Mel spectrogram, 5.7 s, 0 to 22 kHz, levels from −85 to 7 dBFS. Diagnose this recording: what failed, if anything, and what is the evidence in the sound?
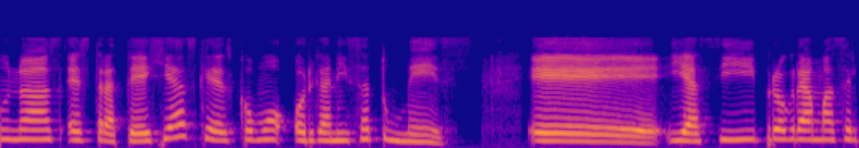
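No fault detected anywhere.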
